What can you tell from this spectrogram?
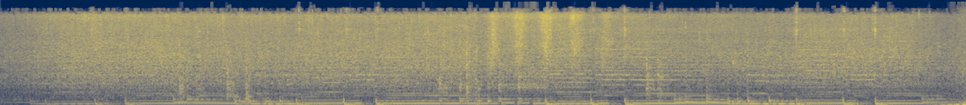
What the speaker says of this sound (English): right here you see me adding about maybe a half cup of the jerk marinade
